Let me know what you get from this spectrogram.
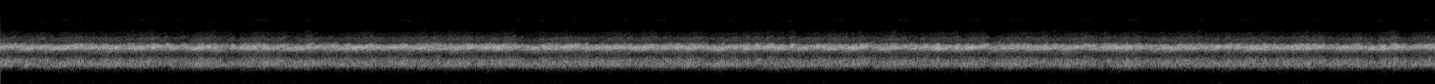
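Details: A horse-pasture pond full of singing frogs, Zoom 6 recording: a steady, dense chorus of high trills, unbroken and even in loudness for the whole stretch.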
